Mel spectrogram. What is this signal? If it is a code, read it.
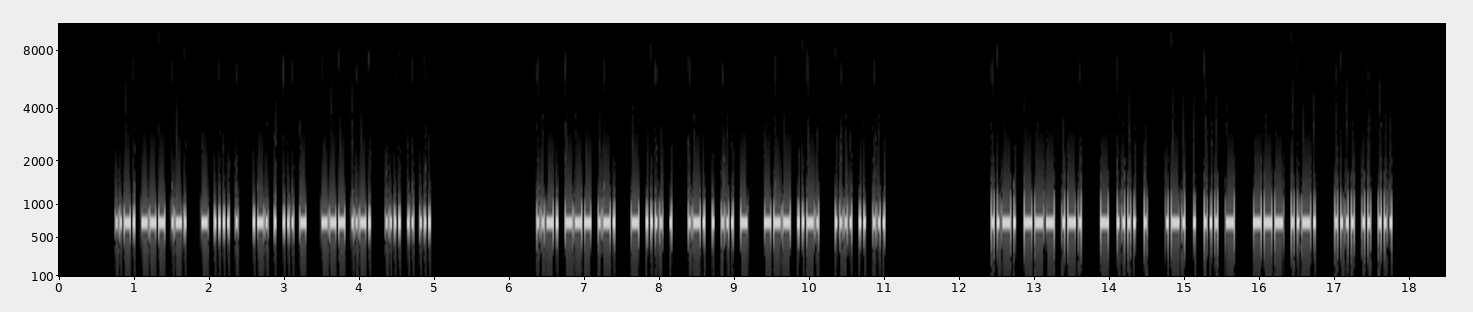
Morse code, heard as a keyed tone, about 36 wpm, 700 Hz. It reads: FOR THE REST OF HIS FOR THE REST OF HIS FOR THE REST OF HIS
